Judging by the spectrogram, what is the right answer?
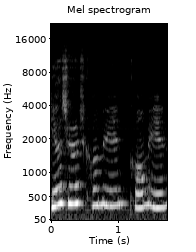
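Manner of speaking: put-on very high, gentle old man's voice. Game master voices the Grandmaster answering a knock: elderly soft-spoken gentle voice. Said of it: "just very soft spoken, gentle voice".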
